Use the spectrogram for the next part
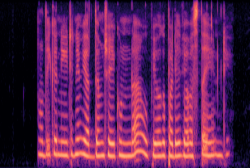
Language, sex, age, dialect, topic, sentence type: Telugu, female, 18-24, Utterandhra, agriculture, question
